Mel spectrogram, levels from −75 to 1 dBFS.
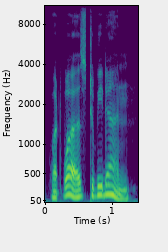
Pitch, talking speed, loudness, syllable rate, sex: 115 Hz, 215 wpm, -16 LUFS, 4.4 syllables/s, male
